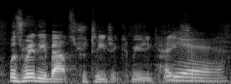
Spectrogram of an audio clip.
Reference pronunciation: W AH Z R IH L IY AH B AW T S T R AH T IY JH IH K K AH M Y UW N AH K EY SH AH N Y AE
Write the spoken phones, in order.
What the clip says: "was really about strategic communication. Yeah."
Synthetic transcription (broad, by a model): W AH Z R IH L IY AH B AW T S T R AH T IY JH IH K K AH M Y UW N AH K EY AH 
